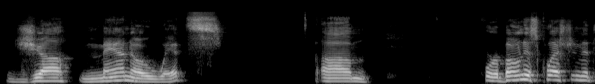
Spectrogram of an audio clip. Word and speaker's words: Dziemianowicz: And the American pronunciation of that ghastly last name, which makes me the Unspeakable or the Unpronounceable, is Dziemianowicz.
